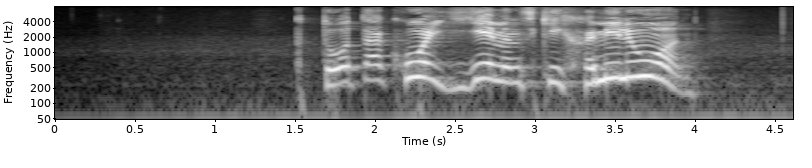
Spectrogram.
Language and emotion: Russian, angry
